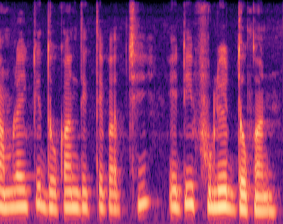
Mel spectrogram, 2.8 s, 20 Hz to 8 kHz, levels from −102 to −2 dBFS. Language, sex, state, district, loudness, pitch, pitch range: Bengali, female, West Bengal, Alipurduar, -17 LUFS, 170 Hz, 160-180 Hz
